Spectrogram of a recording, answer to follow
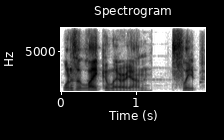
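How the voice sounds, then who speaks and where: A man voicing a curious, gentle, non-corporeal female companion in a visual novel reading. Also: low-pitched, big pitch swings, normal speed, dry recording, exaggerated voice. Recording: music behind the voice. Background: music.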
